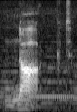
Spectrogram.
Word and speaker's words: knocked: The K is silent. She's just keeping the N company while he does the talking. So, it's... He knocked on the front door.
